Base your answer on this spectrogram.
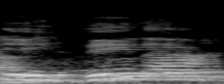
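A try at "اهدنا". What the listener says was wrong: I-nya tarik. Nah, kalau nggak tarik itu ketahuan saya. Tutup mata pun saya bisa tahu tuh yang tarik nggak tarik itu. Oke ya, itu makhraj halak yang pertama yaitu dengan aqsal halqi atau pangkal tenggorokan.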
